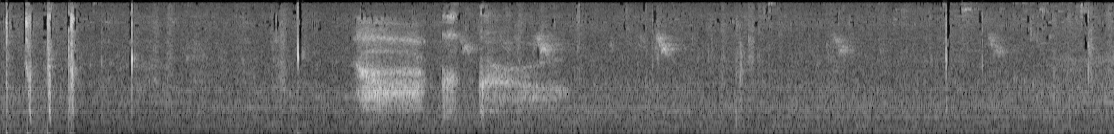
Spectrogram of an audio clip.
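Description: A few sharp clicks, then a harsh, raspy animal call about three seconds in, quickly followed by two shorter calls.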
